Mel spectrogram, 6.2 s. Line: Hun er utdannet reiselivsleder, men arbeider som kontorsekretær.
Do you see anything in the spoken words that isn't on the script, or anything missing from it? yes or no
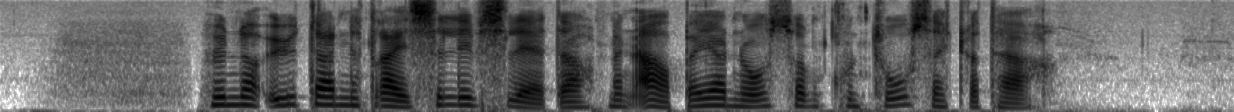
yes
